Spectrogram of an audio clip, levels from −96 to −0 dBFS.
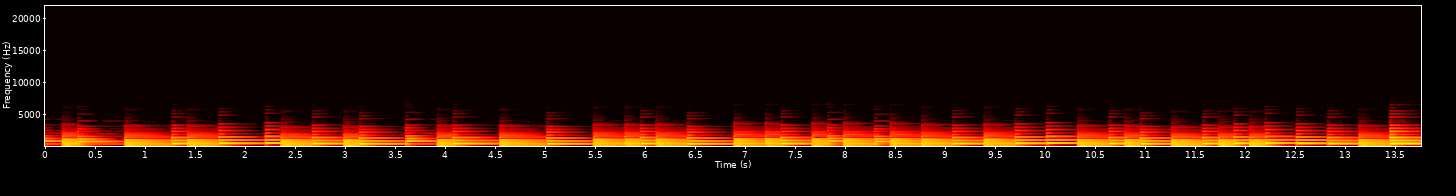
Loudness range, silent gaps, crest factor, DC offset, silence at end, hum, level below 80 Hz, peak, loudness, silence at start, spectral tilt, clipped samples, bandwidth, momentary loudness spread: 1 LU; none; 14 dB; under 0.1%; 0 s; none; -68 dBFS; -18 dBFS; -32 LUFS; 0 s; -5.5 dB/octave; under 0.1%; 4.9 kHz; 3 LU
